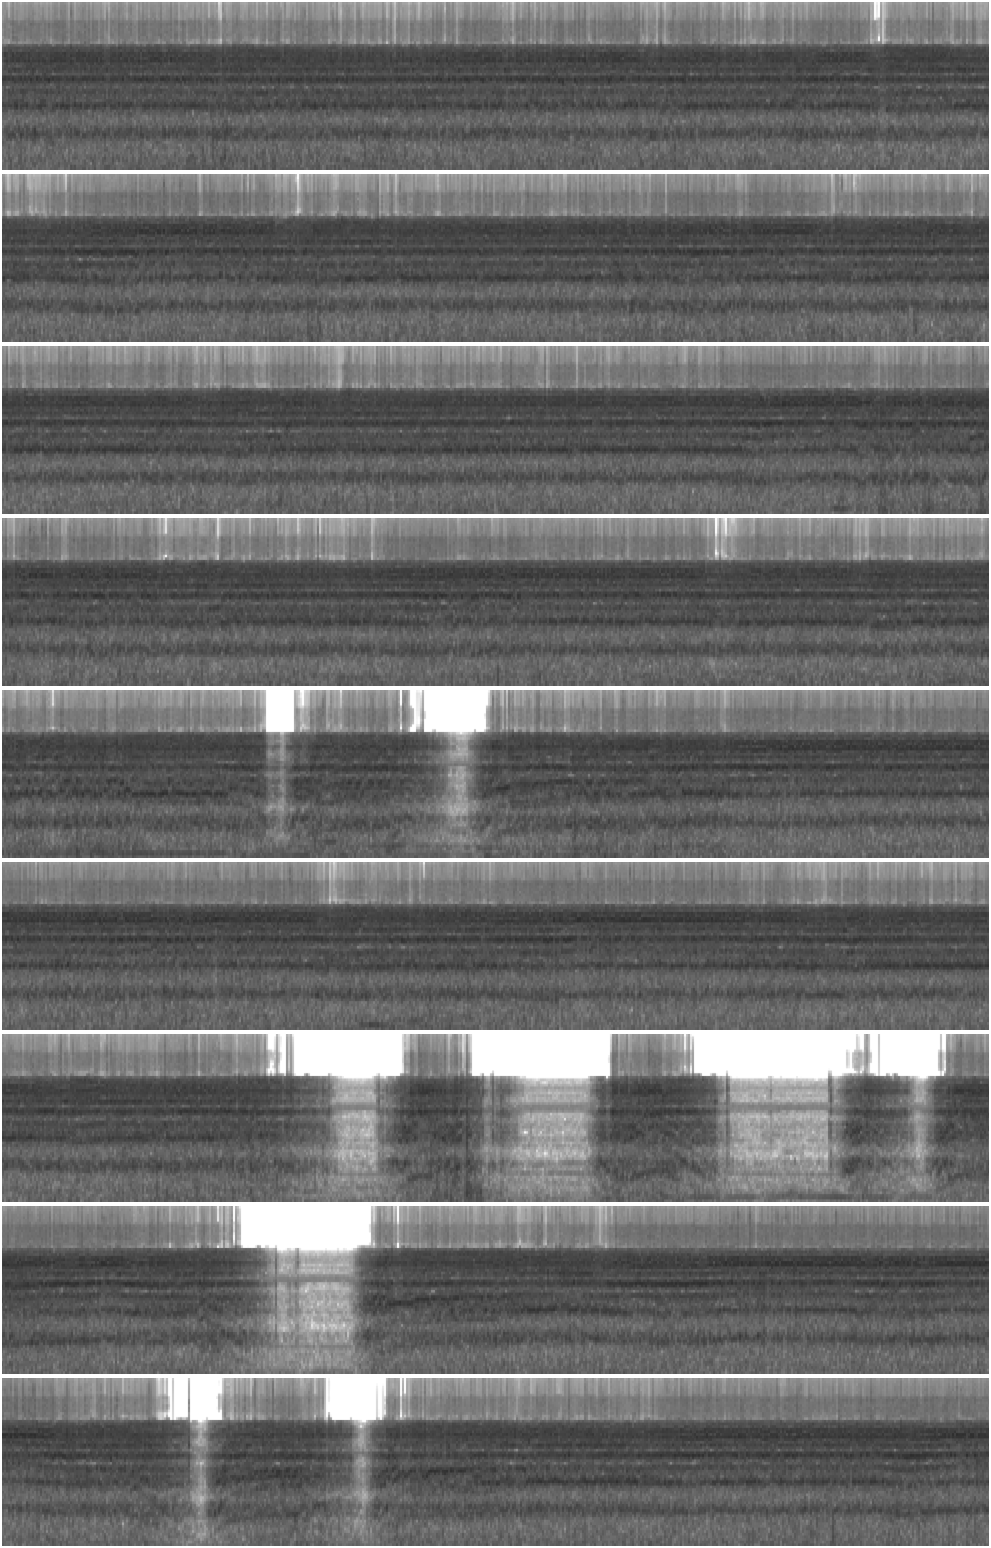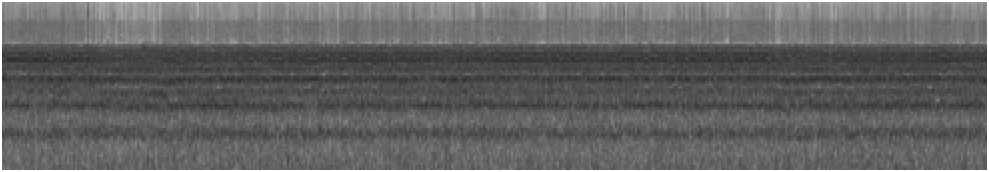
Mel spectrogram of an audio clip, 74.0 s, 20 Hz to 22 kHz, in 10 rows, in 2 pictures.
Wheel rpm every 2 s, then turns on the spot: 230, 230, 230, 230, 220, 230, 230, 230, 230, 230, 230, 230, 230, 230, 220, 180, 110, 220, 230, 230, 230, 230, 230, 80, 40, 40, 150, 130, 220, 230, 100, 170, 230, 230, 230, 230, 230.
48-50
